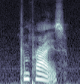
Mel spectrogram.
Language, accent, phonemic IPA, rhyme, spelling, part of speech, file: English, US, /kəmˈpɹaɪz/, -aɪz, comprise, verb, En-us-comprise.ogg
- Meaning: 1. To be made up of; to consist of (especially a comprehensive list of parts) 2. To compose; to constitute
